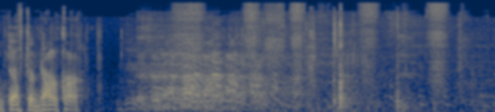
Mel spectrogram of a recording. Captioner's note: laughter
